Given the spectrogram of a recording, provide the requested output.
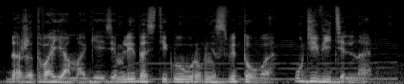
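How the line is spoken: Quiet, slightly envious. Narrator (Russian): Рокси тихо произнесла с легкой завистью

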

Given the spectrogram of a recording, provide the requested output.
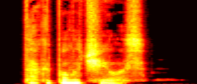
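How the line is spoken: Quiet sigh. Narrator (Russian): тихо вздохнула Маргарет

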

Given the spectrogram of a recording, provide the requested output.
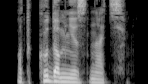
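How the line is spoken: Gruff snort. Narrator (Russian): грубовато фыркнул голландец

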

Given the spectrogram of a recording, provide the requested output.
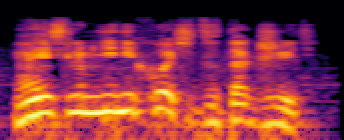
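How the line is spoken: Exclaiming. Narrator (Russian): воскликнул я

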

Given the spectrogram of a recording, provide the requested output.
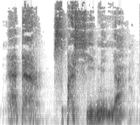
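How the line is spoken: Whisper. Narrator (Russian): прошептал Тенрон

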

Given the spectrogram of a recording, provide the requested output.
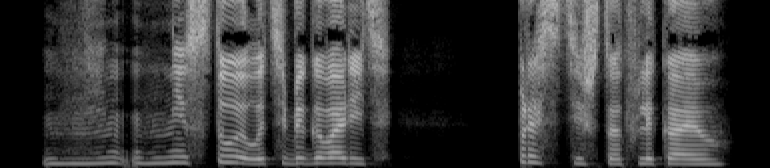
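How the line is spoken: Trembling voice. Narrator (Russian): дрогнувшим голосом сказала Лифен

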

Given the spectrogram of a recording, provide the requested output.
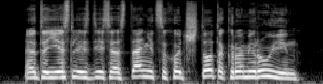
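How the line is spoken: Giggling. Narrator (Russian): хихикает Жан-Жак

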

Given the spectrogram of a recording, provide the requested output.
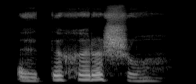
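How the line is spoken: Thoughtful drawl, fiery creature. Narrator (Russian): задумчиво протянул огненный

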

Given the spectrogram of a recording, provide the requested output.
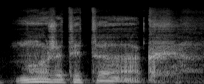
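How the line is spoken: Sighing. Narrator (Russian): вздохнул Афанасьев

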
